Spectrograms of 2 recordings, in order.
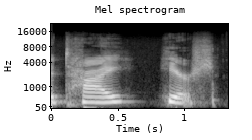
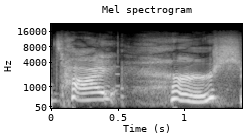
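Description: First: Hirsch said the wrong way, not like Hershey's; mispronounced surname. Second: Hirsch said slowly and carefully as "hursh"; corrected pronunciation. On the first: Host introducing guest, mispronouncing Hirsch. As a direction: say Hirsch with a vowel unlike the one in Hershey's. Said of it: "I know I said that wrong". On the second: Host redoing the introduction, careful slow "hursh" for Hirsch. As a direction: take Ty Hirsch slowly, rhyming Hirsch's start with Hershey's. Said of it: "like Hershey's". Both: Real, not acted.

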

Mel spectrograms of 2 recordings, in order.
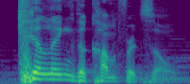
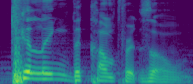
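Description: No difference in how they are said.

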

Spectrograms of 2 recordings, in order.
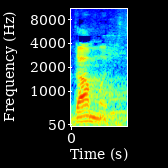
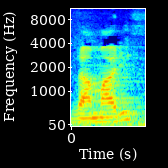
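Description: First: Dámaris stressed on DÁ, falling away after it; stress on first A. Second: Put-on Damaris as a rising question, without the first-syllable accent; questioned wrong stress. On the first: Shown as a demonstration. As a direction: correct it to DÁ-ma-ris, accent on the first syllable. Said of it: "Acento en la A". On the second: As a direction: query "Damaris", lifting the end instead of stressing the first A. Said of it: "No, es Dámaris".

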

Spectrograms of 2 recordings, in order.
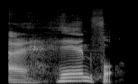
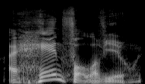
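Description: First: "a handful" repeated slowly and deliberately; emphatic repeat. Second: Said in the usual way. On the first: Real, not acted. Host singling out complaining listeners, "a handful" slow and pointed. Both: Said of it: "I want to repeat the word".

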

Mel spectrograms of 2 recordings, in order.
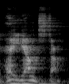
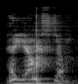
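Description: First: Imitating Rick. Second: Louder mock call of youngster; imitating Rick calling out. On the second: Actor imitates Rick calling him over, loud mock call. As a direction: call the kid over in Rick's voice. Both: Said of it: "you sound just alike".

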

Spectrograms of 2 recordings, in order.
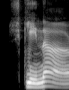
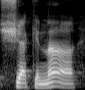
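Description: First: Shekhinah as shkee-NAH, two syllables; Hebrew pronunciation. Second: Shekinah in three syllables, SHEK-uh-nah; alternative pronunciation. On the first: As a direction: blend SH straight into K in Shekhinah, full final NAH. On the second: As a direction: open Shekinah with a short SHEK, then a light middle vowel. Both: Shown as a demonstration. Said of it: "or if you say it Shekinah".

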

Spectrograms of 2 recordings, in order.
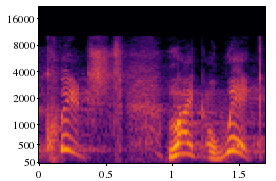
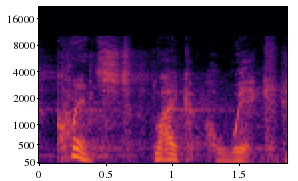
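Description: First: "quenched like a wick" pitched high and slowed, stretched out with a lift on "wick"; triumphant and high. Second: "quenched like a wick" said soft and very slow, fading to near silence; hushed and slow. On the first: Preacher voicing God boasting over the chariots, high and slow. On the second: Preacher first reading the verse to the congregation, hushed and slow. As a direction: let "quenched like a wick" snuff out quietly, drawn out. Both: Shown as a demonstration.

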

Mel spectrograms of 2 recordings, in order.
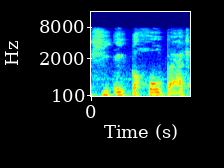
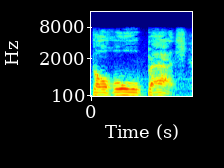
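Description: First: Said in the usual way. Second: "whole" stretched out slowly; stress on whole. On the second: Retold or imitated. Confirming to a disbelieving friend how much she ate, stress on "whole". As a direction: draw out "whole" for emphasis. Retold emphatic confirmation of amount.

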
